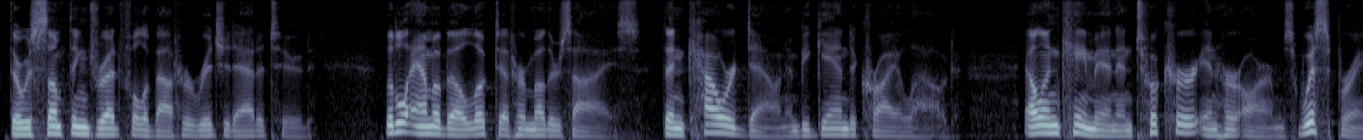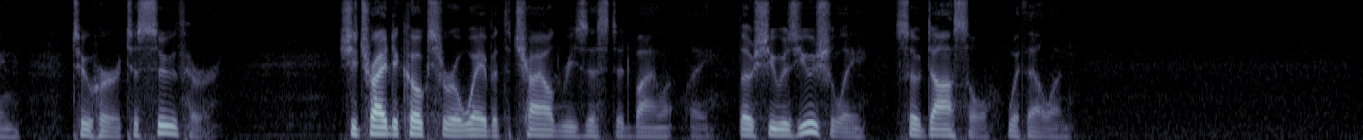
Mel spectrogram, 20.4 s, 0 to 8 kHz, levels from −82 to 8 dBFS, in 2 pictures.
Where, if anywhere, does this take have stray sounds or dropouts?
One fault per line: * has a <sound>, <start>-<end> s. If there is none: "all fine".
all fine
